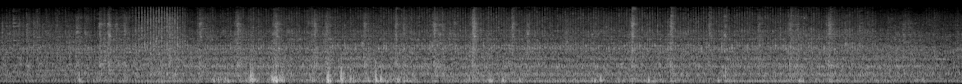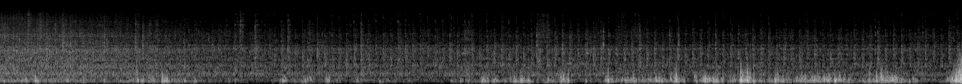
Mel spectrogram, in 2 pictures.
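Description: Tractor diesel engine running steadily, driving a PTO-powered post hole digger auger that bores into dry, hard soil. About two-thirds of the way through the engine drone drops off, leaving irregular knocks and thumps.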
